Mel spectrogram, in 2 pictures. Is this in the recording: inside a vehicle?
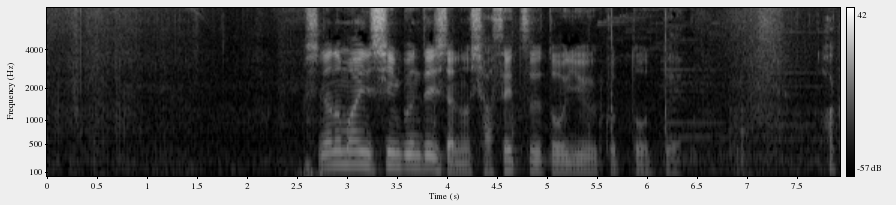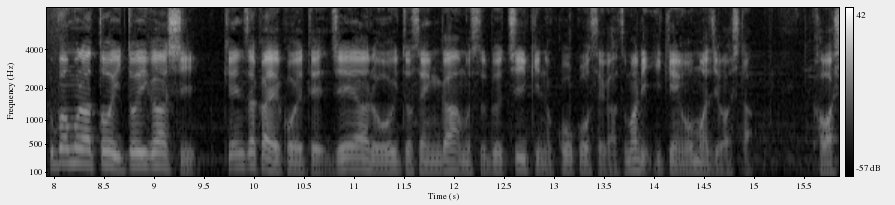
yes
